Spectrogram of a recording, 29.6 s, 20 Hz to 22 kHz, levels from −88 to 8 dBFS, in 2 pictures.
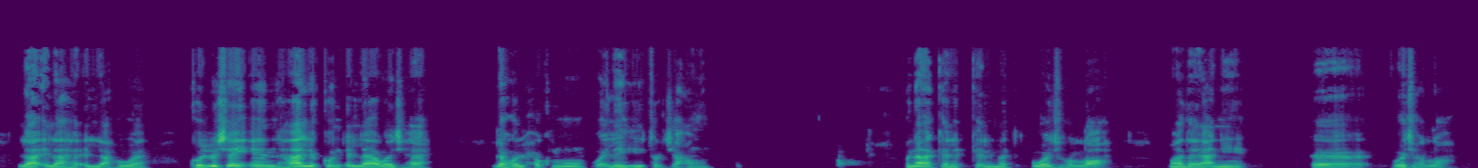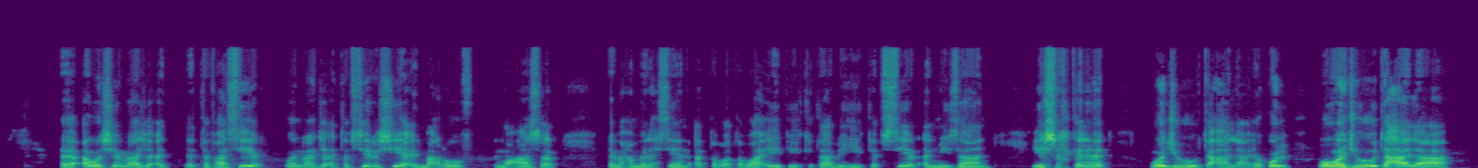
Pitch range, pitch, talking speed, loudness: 120-160 Hz, 130 Hz, 90 wpm, -24 LUFS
